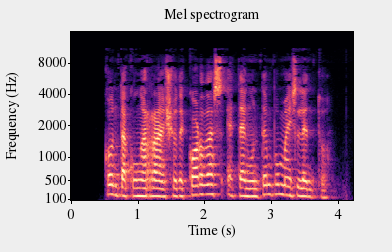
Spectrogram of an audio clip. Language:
Galician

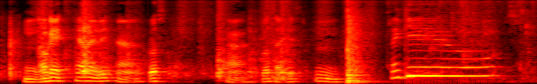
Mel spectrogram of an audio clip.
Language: English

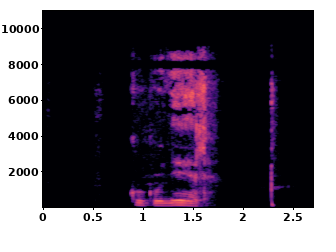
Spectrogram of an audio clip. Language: Gawri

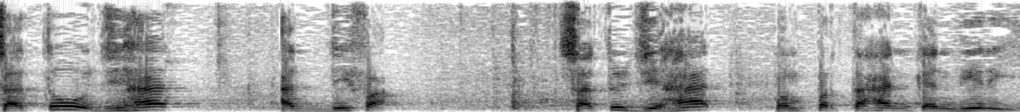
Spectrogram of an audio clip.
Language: Malay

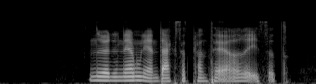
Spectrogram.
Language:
Swedish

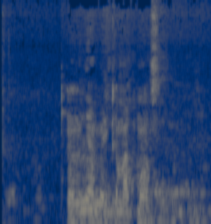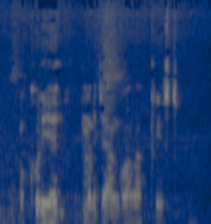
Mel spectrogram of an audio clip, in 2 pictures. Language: Kinyarwanda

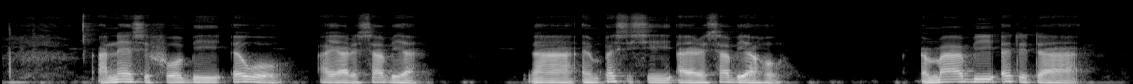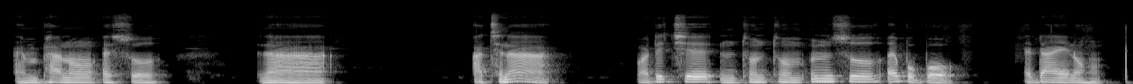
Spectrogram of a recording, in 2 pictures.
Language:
Akan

